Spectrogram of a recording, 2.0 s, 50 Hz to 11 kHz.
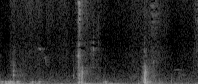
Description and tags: Footsteps Dirt 01
Walking on dirt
